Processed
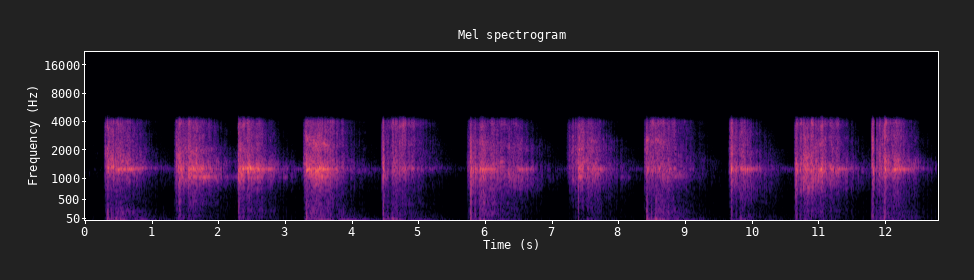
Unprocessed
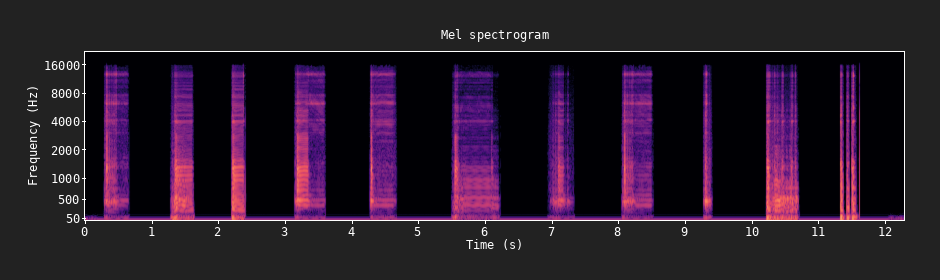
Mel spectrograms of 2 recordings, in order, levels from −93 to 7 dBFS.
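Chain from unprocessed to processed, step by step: comb filter that takes the minimum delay 3.8 ms; elliptic band-pass 1.2–5.7 kHz, stop band 40 dB; treble shelf 2.9 kHz -8.5 dB; in parallel at 0 dB: peak limiter -20.5 dBFS, peak gain reduction 10.5 dB; on the sum: compression 2:1, threshold -31 dBFS, peak gain reduction 8 dB; hard clipper -23 dBFS, distortion -14 dB; phaser 0.36 Hz, delay 2.2 ms, feedback 47%; feedback delay 63 ms, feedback 41%, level -9 dB; reverberation RT60 1.1 s, pre-delay 100 ms, DRR 5.5 dB; speed mistake 25 fps video run at 24 fps; trim +2.5 dB; Opus 6 kbps 48 kHz

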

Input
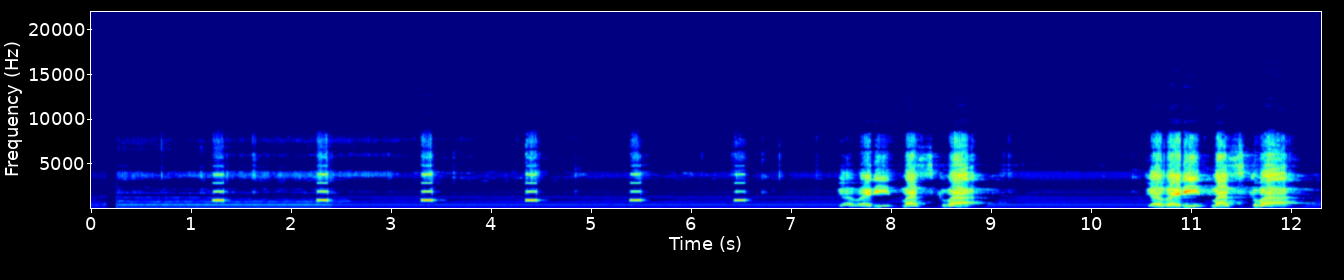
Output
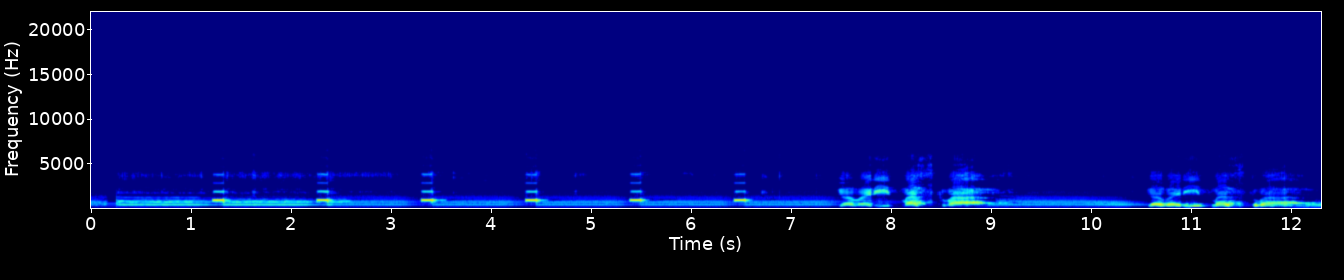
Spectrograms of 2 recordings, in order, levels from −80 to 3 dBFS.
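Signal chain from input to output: median filter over 5 samples; in parallel at -10.5 dB: sample-rate reducer 7.5 kHz, jitter 0%; on the sum: mains buzz 120 Hz, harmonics 5, -63 dBFS -6 dB/octave; high-order bell 510 Hz +9 dB 1.3 oct; reverse; compression 8:1, threshold -35 dBFS, peak gain reduction 21.5 dB; reverse; band-pass sweep 860 Hz -> 360 Hz, 9.92–10.94 s; trim +8 dB

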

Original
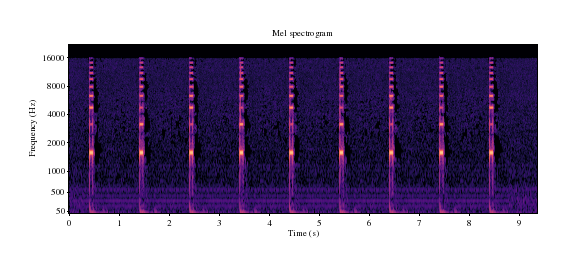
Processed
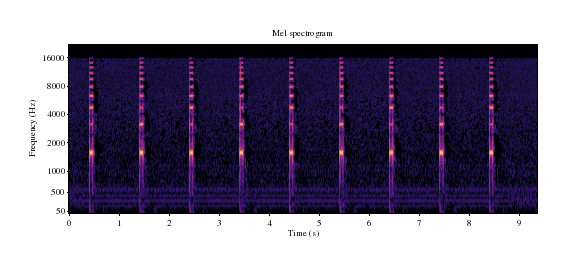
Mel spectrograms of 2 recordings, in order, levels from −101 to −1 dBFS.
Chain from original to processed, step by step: high-pass 410 Hz 6 dB/octave; trim -2 dB

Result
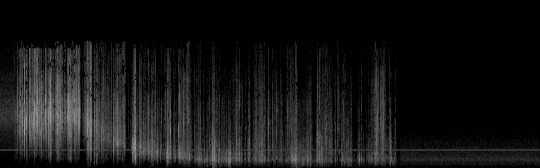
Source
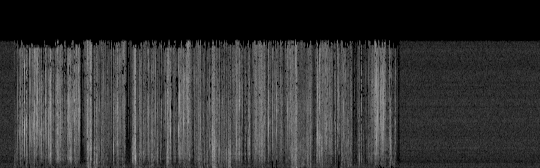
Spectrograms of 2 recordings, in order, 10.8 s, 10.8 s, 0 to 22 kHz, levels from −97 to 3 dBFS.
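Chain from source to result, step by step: band-pass sweep 7 kHz -> 1.1 kHz, 1.45–4.03 s; whistle 2.4 kHz -77 dBFS; hum notches 60/120/180 Hz; trim +1 dB

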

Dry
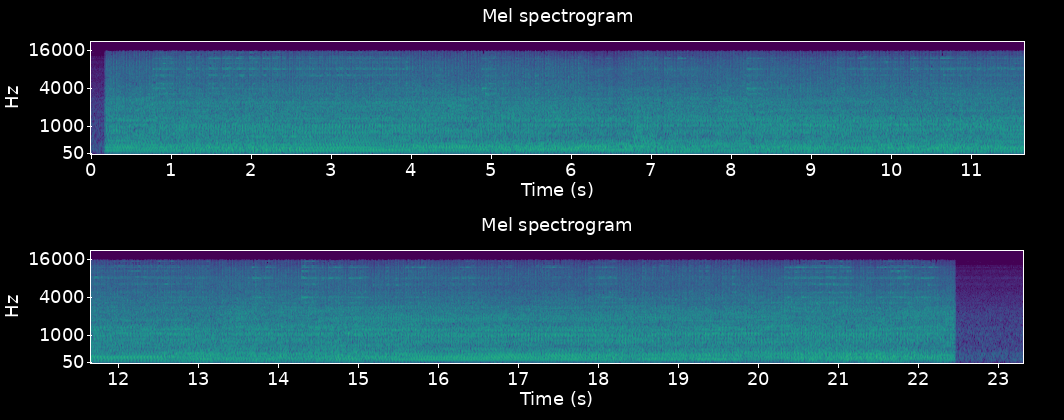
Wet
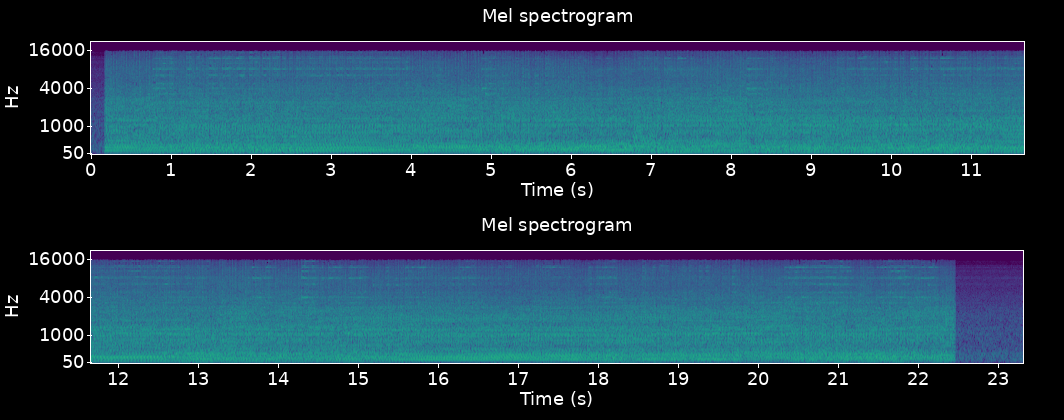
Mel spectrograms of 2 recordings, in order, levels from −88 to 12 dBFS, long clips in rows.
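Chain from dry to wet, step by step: peak limiter -21.5 dBFS, peak gain reduction 9 dB; trim +4 dB

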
